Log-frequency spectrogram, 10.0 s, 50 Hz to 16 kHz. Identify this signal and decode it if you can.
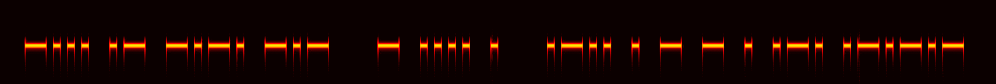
Morse code, heard as a keyed tone, about 17 wpm, 700 Hz. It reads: BACK THE LETTER.
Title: Sentences from Top 1000 Words - Review Part 4 - 17wpm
